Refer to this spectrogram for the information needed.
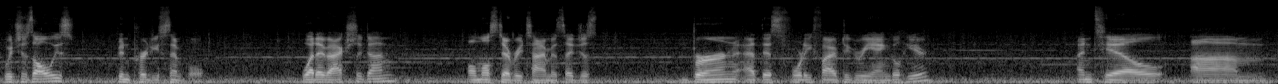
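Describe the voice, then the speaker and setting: A man giving casual livestream game commentary, thinking aloud as he goes. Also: fairly low pitch. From Canada. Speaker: game streamer.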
